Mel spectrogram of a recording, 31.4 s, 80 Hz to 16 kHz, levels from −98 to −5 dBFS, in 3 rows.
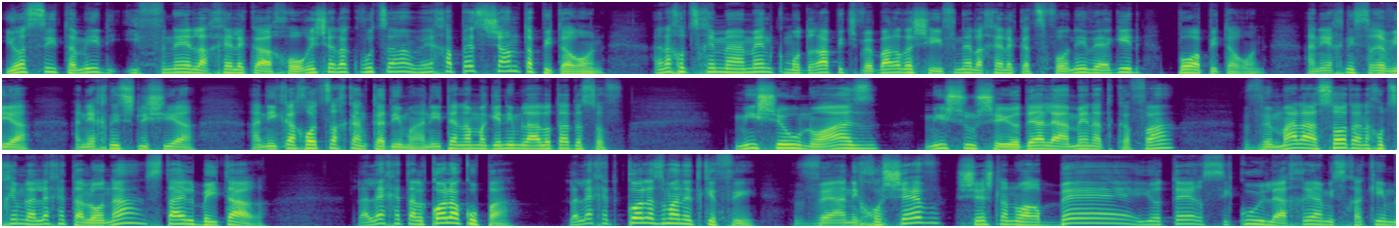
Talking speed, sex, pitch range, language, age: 135 wpm, male, 130-195 Hz, Hebrew, 20-39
